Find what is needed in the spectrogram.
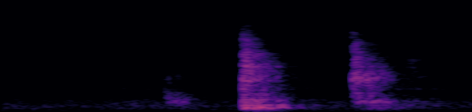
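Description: A man hoisting himself up onto a classroom table: a faint knock, then two loud thumps half a second apart as his weight lands on the tabletop and his legs swing up.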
